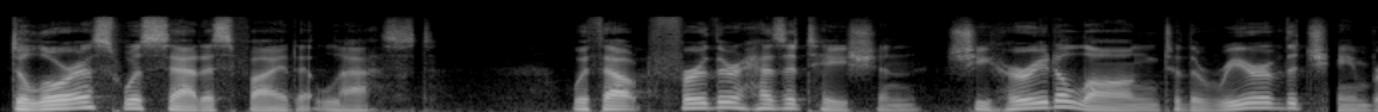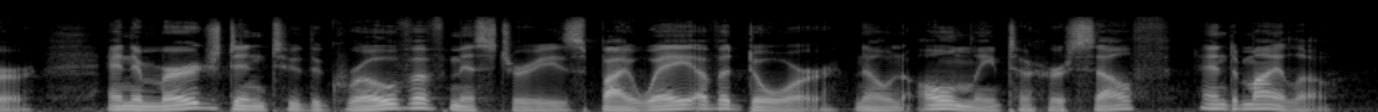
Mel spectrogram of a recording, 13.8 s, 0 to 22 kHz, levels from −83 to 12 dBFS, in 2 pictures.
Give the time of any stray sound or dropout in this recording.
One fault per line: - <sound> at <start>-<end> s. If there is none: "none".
- dropout at 6.6-6.7 s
